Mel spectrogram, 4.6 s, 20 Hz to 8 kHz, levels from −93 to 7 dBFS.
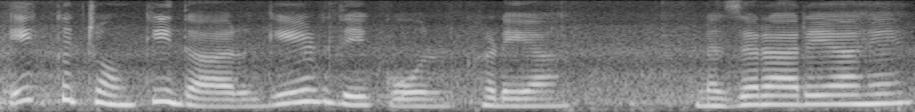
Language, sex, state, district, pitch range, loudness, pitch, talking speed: Punjabi, female, Punjab, Kapurthala, 195-285 Hz, -13 LUFS, 235 Hz, 130 wpm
